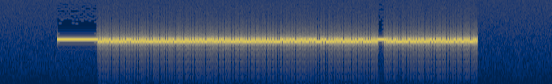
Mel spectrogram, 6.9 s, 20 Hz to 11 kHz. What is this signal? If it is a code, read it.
300-baud modem data (Bell 103 tones), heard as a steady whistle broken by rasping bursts, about 300 baud, 200 Hz shift.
